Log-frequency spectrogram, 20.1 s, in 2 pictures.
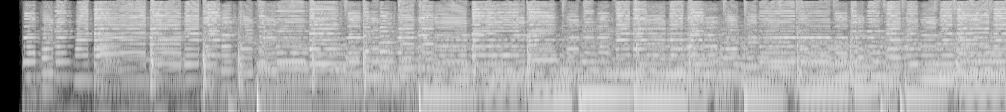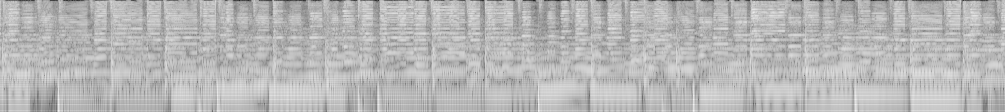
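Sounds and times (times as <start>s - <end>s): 
waltz music: 0.4s - 20.1s.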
